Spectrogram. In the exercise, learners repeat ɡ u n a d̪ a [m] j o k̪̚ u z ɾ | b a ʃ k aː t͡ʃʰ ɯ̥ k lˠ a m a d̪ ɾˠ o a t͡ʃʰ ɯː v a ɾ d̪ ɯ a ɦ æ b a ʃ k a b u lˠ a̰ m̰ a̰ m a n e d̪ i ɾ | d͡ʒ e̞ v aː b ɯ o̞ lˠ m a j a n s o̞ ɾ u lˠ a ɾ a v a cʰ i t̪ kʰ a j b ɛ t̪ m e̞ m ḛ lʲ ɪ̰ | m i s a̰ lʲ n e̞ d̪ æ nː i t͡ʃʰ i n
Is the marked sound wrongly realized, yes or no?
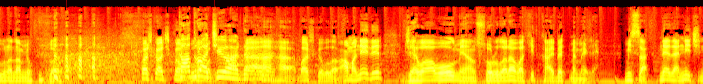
no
